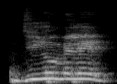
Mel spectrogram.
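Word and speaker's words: Psilomelane: का नाम है पायरोलूसाइट और दूसरे का नाम है जियोमेलेन। पी साइलेंट होता है।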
